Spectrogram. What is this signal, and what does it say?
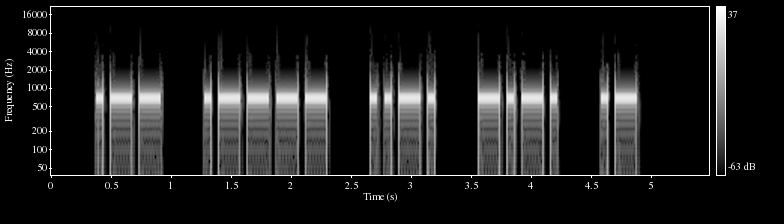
Morse code, heard as a keyed tone, about 20 wpm, spaced as for 15 wpm, 700 Hz. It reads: W1FCA
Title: 173 Lesson 28g - Number 9 - Call Signs 20wpm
